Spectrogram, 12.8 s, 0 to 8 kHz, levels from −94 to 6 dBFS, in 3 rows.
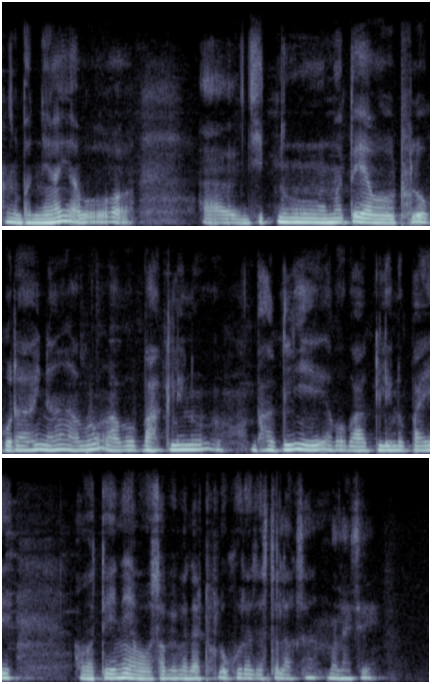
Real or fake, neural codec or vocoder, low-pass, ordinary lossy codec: real; none; none; none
